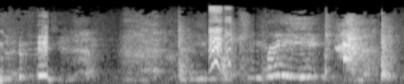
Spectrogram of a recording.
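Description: Young women laughing, with short bits of voice mixed in.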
